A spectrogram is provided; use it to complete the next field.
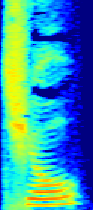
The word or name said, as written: qiu2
